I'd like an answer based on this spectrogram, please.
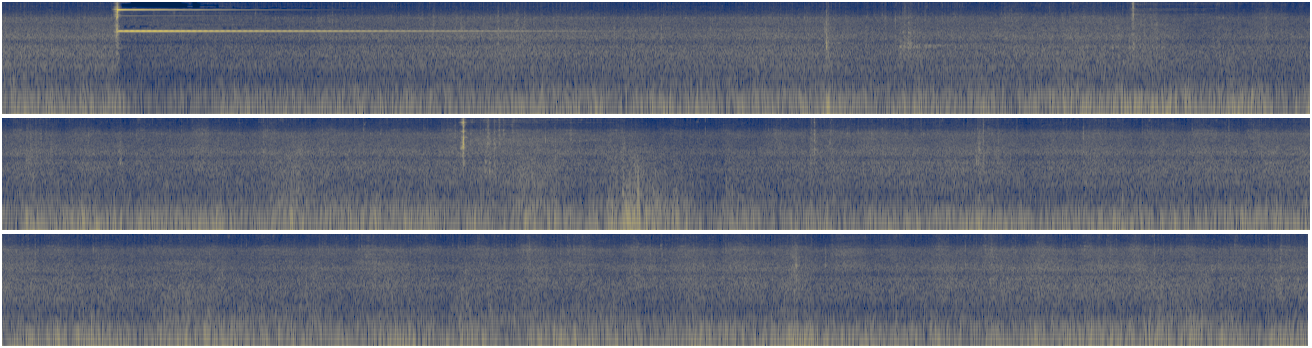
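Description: Steady wind rush on the microphone of a moving bicycle, with a bicycle bell rung once about a second in, its clear tone ringing on for about three seconds as it fades.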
